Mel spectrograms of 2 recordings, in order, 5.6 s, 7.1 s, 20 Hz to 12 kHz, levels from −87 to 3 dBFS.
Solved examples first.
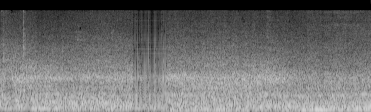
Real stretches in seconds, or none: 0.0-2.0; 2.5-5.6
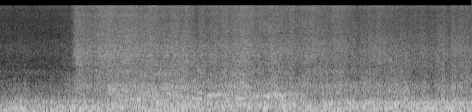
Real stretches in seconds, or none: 0.0-1.9; 2.6-4.0; 5.4-7.1

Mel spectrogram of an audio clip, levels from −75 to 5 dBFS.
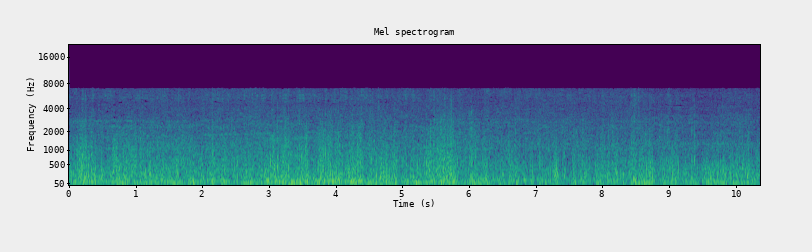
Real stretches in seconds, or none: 0.0-7.3; 8.0-10.4

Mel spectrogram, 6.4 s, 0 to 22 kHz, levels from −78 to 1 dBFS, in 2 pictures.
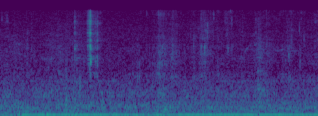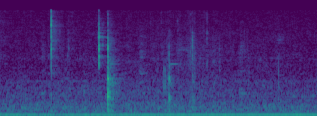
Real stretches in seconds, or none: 0.0-3.1; 3.6-6.4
